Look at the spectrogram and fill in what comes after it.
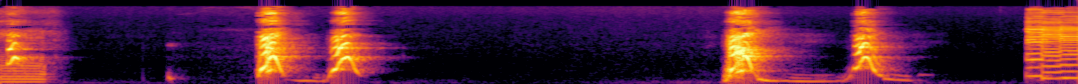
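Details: Shetland Sheepdog singing along with silly music, loud and off key: pairs of sharp, rising-and-falling yowling barks separated by silence, with brief musical tones at the start and end.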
